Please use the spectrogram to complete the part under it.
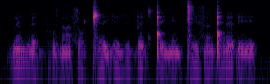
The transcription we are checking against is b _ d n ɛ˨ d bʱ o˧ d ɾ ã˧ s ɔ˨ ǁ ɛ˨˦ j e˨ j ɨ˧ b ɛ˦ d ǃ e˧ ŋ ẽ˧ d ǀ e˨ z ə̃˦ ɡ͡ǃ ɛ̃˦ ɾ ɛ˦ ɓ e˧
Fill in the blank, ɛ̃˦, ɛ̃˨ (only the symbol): ɛ̃˦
